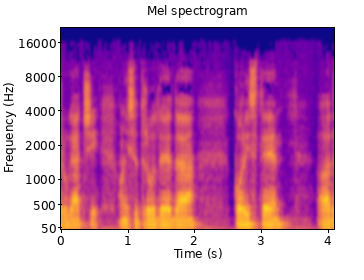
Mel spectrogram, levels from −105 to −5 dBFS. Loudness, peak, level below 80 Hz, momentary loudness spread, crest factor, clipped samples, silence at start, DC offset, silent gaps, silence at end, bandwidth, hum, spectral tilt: -21 LUFS; -6 dBFS; -48 dBFS; 10 LU; 14 dB; under 0.1%; 0 s; under 0.1%; none; 0 s; 11.5 kHz; none; -5.5 dB/octave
